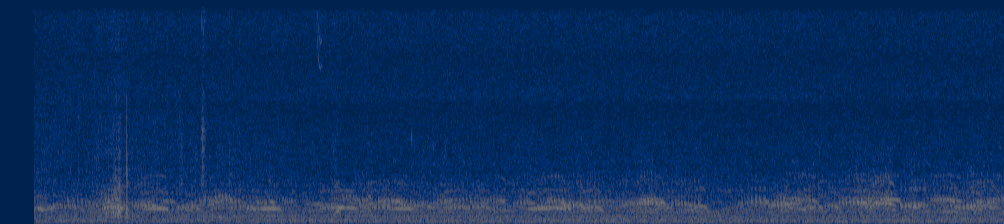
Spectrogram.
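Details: Sandhill cranes in a group calling continuously, a distant chorus of overlapping rolling, trumpeting notes repeated over and over, set against steady low rumbling background noise.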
